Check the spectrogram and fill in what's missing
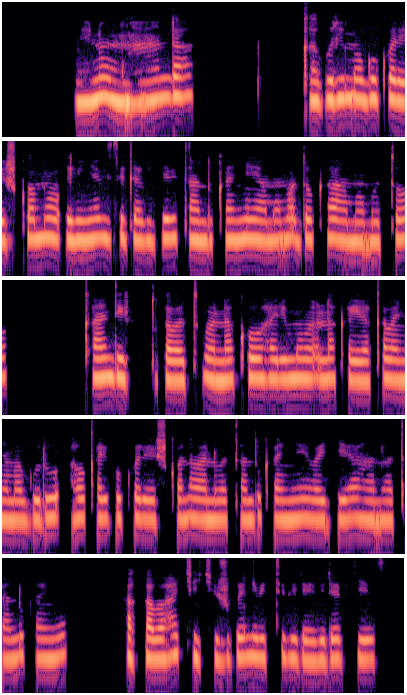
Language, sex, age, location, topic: Kinyarwanda, female, 18-24, Huye, government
